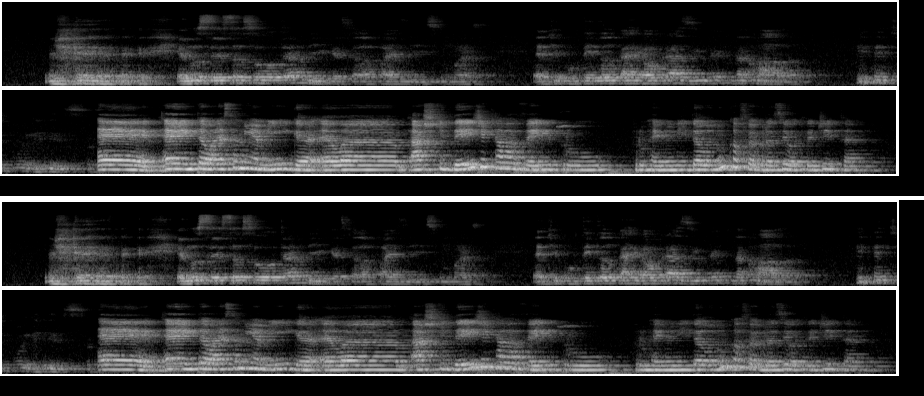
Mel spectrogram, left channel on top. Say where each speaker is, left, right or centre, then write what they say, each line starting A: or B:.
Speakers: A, on the right; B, on the left.
A: <laughs> Eu não sei se eu sou outra amiga, se ela faz isso, mas é tipo tentando carregar o Brasil dentro da mala. <laughs> É tipo isso.
B: É, é então essa minha amiga, ela acho que desde que ela veio pro pro Reino Unido, ela nunca foi ao Brasil, acredita?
